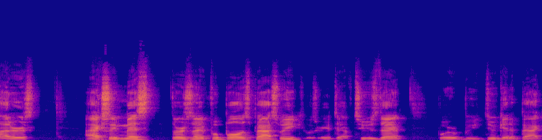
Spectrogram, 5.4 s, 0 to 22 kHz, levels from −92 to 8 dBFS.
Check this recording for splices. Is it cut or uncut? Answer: uncut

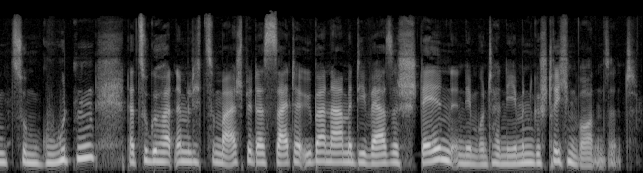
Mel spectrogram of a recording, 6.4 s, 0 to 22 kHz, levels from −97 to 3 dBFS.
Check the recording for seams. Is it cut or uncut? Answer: uncut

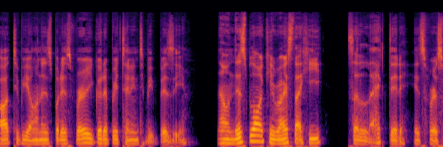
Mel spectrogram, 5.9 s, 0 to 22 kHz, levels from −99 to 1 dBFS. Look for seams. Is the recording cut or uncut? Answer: uncut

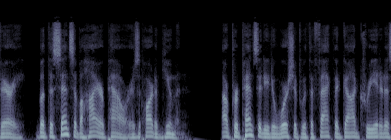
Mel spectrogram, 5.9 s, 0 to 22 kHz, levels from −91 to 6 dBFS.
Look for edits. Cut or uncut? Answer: cut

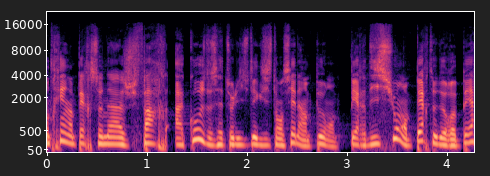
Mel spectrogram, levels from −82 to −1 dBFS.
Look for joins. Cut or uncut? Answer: cut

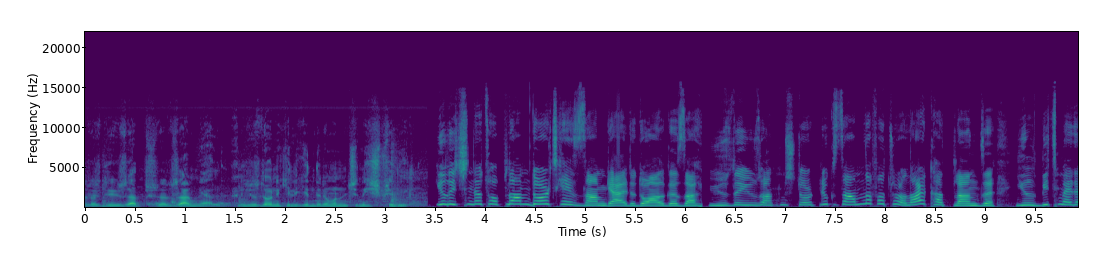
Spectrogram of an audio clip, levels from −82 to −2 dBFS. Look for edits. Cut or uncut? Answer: uncut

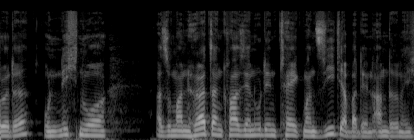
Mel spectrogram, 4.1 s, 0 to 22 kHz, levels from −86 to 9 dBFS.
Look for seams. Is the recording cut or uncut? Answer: uncut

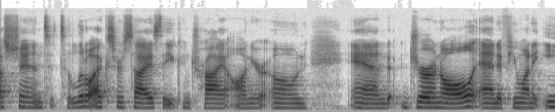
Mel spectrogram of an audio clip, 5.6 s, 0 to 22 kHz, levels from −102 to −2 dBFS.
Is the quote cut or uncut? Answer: uncut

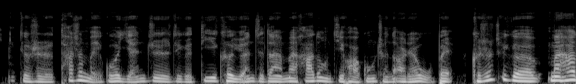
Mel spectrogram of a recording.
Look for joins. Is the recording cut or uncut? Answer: cut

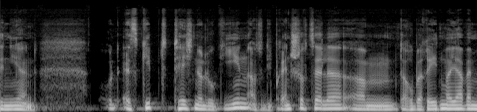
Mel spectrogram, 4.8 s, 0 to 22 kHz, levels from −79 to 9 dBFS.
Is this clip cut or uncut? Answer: uncut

